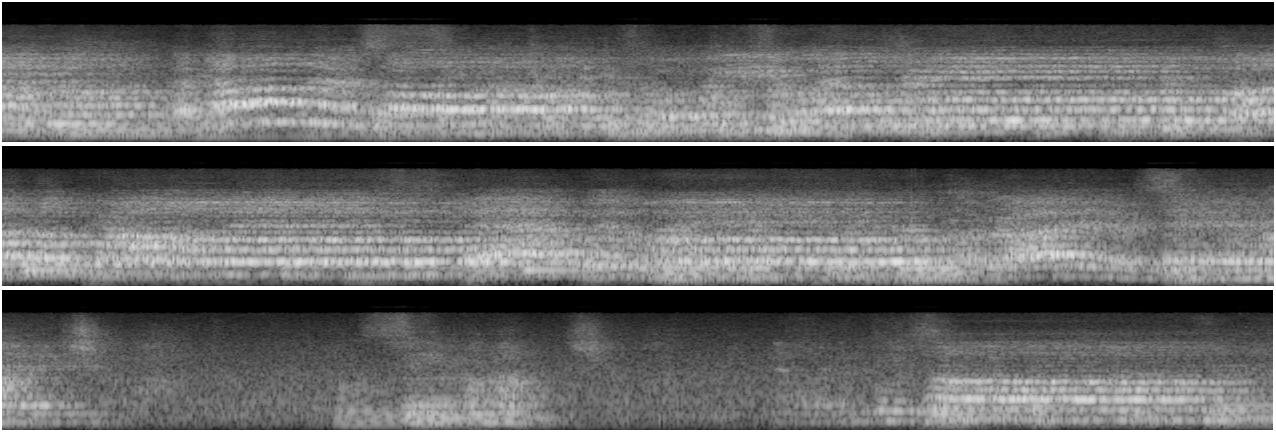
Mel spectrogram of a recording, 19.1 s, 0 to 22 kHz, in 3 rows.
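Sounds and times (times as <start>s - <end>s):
children's choir singing: 0.0s - 13.4s, 14.4s - 15.8s, 16.6s - 19.0s.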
